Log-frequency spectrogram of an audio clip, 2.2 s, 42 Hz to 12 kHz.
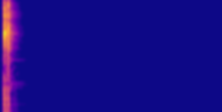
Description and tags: Real Snap 21
Some real snaps I recorded with an SM7B. Raw and fairly unedited. (Some gain compression used to boost the mid frequencies.) Great for layering on top of each other! -EG
finger, finger-snaps, percussion, real-snap, sample, simple, snap, snaps, snap-samples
